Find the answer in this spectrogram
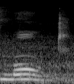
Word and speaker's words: mourned: Next is mourned. Mourned. R is silent over here.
